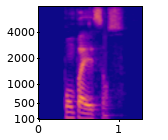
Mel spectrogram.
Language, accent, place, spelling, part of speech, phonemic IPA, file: French, France, Lyon, pompe à essence, noun, /pɔ̃p a e.sɑ̃s/, LL-Q150 (fra)-pompe à essence.wav
- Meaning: 1. gas pump 2. gas station, filling station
